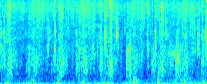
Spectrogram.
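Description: Footsteps of a person running at an easy, relaxed pace, a steady series of soft thuds that rise and fall in regular loudness swells without pause.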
